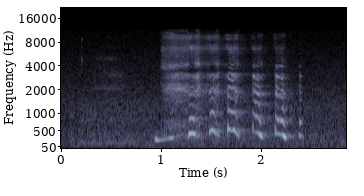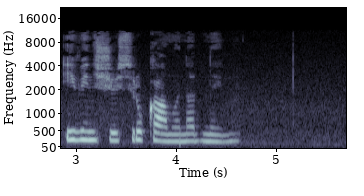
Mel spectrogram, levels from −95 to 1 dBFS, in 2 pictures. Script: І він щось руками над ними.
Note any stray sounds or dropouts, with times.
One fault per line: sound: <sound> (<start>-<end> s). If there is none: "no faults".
sound: laugh (0.9-2.5 s)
